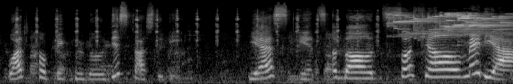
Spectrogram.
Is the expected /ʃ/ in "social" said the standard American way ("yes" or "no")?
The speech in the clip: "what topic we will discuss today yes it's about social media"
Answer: yes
